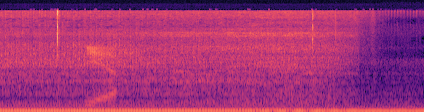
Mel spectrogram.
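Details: Honda Prelude with misfire, before spark plug check: deep idle with steady lope, engine shaking more than usual, exhaust popping, brapping; rough idle from misfire.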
